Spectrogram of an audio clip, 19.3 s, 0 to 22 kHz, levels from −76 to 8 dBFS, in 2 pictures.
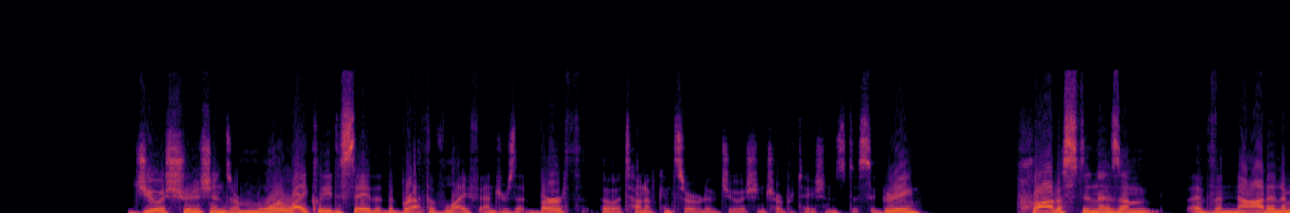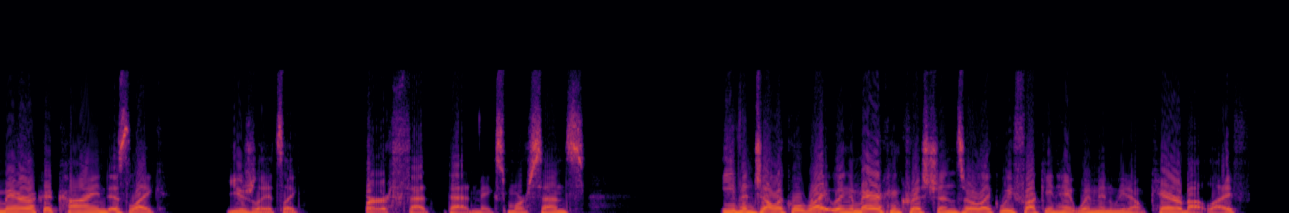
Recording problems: distortion; slight; 6% of the sound clipped

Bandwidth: 14.5 kHz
